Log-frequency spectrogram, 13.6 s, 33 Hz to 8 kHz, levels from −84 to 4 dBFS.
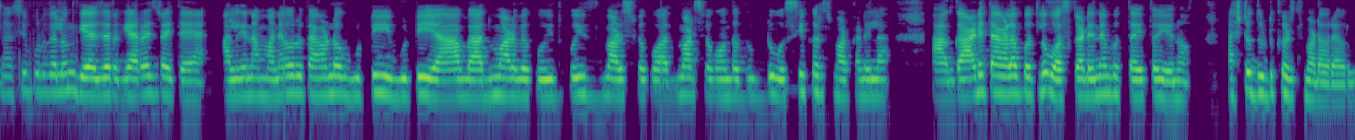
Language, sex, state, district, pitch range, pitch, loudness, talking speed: Kannada, female, Karnataka, Mysore, 180-200 Hz, 185 Hz, -19 LUFS, 170 wpm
